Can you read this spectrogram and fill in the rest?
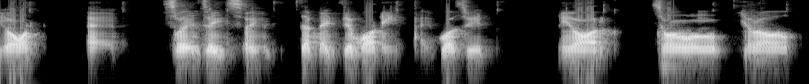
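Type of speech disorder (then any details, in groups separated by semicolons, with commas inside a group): Electrolarynx speech; throat cancer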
